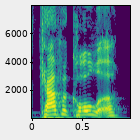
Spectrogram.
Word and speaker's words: capicola: what is Gaba goul I know I didn't spell it right there you go Marine uh it's capicola c a p p i c o l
